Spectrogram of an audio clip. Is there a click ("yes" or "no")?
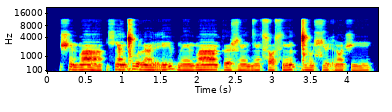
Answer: yes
